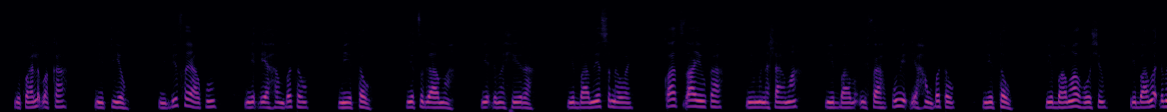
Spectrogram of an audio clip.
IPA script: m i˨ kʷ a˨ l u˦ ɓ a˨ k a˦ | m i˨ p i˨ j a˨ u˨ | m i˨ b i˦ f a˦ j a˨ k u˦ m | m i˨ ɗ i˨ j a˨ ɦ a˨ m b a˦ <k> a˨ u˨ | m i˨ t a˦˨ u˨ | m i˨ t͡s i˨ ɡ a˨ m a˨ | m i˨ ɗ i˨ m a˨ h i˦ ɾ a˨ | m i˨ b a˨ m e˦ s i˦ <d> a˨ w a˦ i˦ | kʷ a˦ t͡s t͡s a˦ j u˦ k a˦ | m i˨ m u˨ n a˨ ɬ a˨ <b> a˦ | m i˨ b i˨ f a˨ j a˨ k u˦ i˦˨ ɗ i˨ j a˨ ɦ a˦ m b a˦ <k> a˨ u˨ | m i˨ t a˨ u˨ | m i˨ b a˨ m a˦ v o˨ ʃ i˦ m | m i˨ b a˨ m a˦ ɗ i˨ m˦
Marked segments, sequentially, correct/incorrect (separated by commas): incorrect, incorrect, incorrect, incorrect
